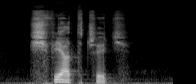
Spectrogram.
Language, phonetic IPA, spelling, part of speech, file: Polish, [ˈɕfʲjaṭt͡ʃɨt͡ɕ], świadczyć, verb, Pl-świadczyć.ogg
